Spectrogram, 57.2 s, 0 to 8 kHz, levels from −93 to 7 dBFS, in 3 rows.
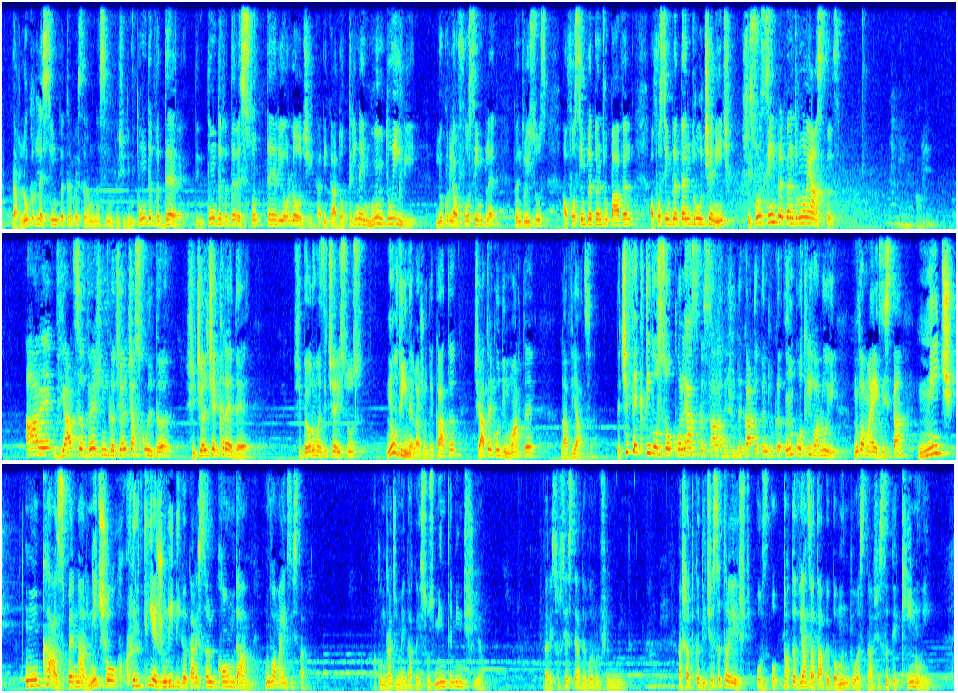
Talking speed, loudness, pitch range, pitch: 145 wpm, -20 LUFS, 135-195 Hz, 165 Hz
